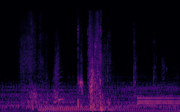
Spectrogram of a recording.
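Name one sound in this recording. An explosion booms in a video game.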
